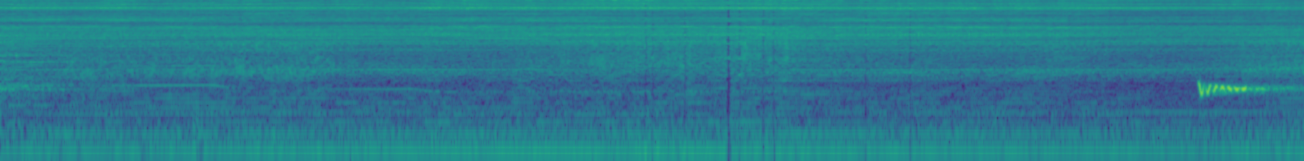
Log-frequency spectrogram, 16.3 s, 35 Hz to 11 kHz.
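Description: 700-size RC helicopter hovering, its motor and rotor blades giving a steady high-pitched whine. A short pulsing tone sounds about a second before the end.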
